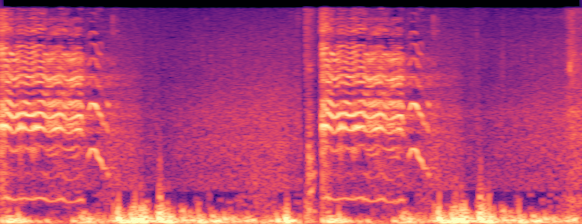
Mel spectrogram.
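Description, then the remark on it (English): Two loud llama alarm calls from a mother llama warning her baby of danger, each a shrill, wavering, whinny-like cry that trembles and slides downward over about a second, separated by a short pause over a steady low rumble. “That's the Mama Llama. That's a llama alarm.”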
